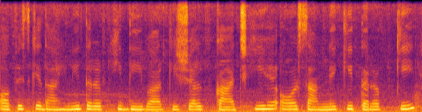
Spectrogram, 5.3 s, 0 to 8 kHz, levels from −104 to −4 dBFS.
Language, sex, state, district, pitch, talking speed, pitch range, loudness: Hindi, female, Uttar Pradesh, Lucknow, 220 Hz, 170 wpm, 210-235 Hz, -15 LUFS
